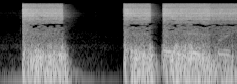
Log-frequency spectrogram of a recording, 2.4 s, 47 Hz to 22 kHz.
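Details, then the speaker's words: 4L60E transmission solenoid from a 2003 VY Commodore 3.8 L V6 stuck in limp mode, bench tested with air pressure after flushing: air hisses in clean, sharp bursts, starting and stopping crisply as the solenoid clicks; working properly. "you can hear this one will actually even work click without the air pressure with the air pressure"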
